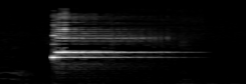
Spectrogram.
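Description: A single bright electronic chime from a phone, struck sharply about half a second in and ringing out, fading over about a second and a half.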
